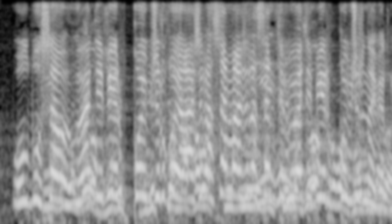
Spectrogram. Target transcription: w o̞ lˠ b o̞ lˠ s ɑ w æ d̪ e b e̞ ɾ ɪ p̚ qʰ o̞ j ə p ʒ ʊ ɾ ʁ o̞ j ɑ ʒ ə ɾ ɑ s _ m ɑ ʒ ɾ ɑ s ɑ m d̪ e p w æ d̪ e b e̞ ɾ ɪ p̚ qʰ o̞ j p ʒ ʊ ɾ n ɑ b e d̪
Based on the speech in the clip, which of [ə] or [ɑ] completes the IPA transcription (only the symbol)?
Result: ɑ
